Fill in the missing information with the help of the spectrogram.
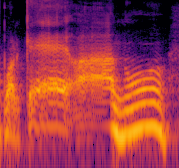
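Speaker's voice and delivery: drawn-out cartoonish wail, lightly done; mock crying. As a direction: whine it long like a child's fake cry. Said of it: "como la chilindrina llorando".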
